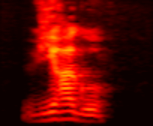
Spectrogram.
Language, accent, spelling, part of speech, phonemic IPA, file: French, France, virago, noun, /vi.ʁa.ɡo/, LL-Q150 (fra)-virago.wav
- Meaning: virago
